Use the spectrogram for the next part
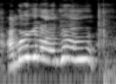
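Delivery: high, fast, loud protest; defensive Scorpio. Pretend. Reader voicing the Scorpio's effort, high, loud and fast. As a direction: blurt it out like you're trying.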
